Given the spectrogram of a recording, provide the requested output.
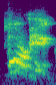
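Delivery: high, loud yelled catchphrase; shouted catchphrase. Pretend. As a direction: bellow it like a TV farmer. Yelling a show catchphrase.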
